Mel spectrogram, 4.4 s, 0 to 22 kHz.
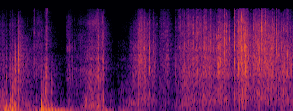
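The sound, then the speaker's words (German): Crinkling and rustling of a black cardboard gift box, a little larger than A4 with a lid held by a hidden magnet, being unpacked; steady, fairly loud papery scraping and crackling runs throughout, with no talk. “Das Auspacken kann losgehen.”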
